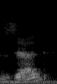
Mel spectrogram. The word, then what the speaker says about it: zed: And let me just say as an aside there, as a Canadian, I pronounce the final letter of the alphabet zed. And so I quite like the rhyme there.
